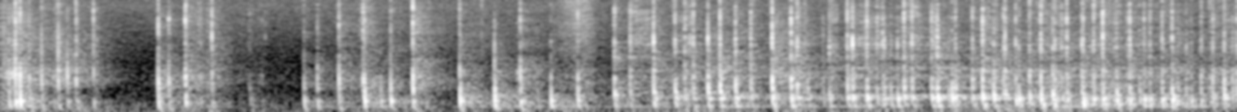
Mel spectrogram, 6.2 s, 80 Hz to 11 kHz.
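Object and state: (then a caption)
Cardboard shipping box tapped. A closed, medium-sized cardboard Priority Mail box, hollow with contents inside, is tapped quickly on its top with the fingertips and nails of both hands. Dry, short, hollow taps with a mid-low thunk around 320 Hz come in scattered bursts with brief pauses at first, then turn into a steady, rapid patter.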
